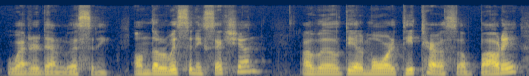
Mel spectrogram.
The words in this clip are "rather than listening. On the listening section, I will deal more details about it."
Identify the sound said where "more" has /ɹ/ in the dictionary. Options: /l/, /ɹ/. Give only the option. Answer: /ɹ/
